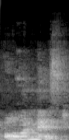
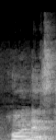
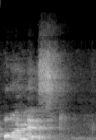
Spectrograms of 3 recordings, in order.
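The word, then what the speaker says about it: honest: कैसा प्रोनाउंसिएशन करेंगे, ऑनेस्ट, हिंदी में ऐसे लिखेंगे। ठीक है, हॉनेस्ट नहीं बोला जाता है, ऑनेस्ट।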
